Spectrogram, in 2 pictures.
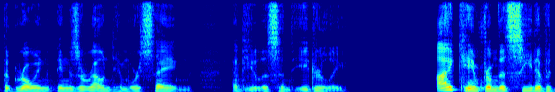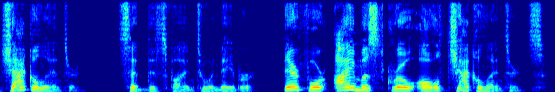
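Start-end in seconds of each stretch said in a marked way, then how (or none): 4.4-6.4 higher, louder storybook voice for a vine; lightly voiced vine telling a neighbor proudly of its seed; talking vine. A narrator's reading. 8.4-11.0 lightly voiced storybook vine, higher and louder; talking vine. A narrator's reading.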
